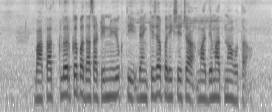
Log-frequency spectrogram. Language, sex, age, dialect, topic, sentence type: Marathi, male, 18-24, Southern Konkan, banking, statement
